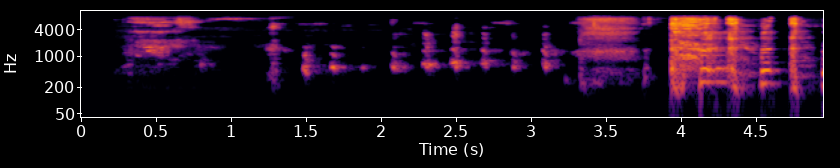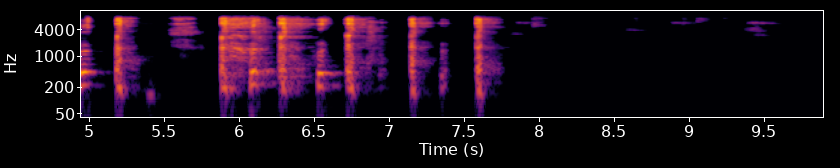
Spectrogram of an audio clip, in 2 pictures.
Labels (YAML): expert_labels:
- quality: poor
  cough_type: dry
  dyspnea: false
  wheezing: false
  stridor: false
  choking: false
  congestion: false
  nothing: true
  diagnosis: COVID-19
  severity: mild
